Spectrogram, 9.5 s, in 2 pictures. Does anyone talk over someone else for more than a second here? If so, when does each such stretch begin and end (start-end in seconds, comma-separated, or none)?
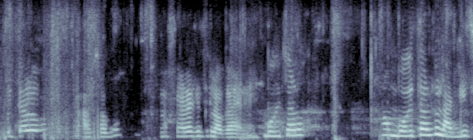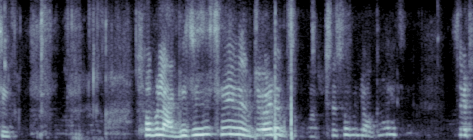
none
